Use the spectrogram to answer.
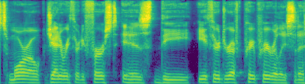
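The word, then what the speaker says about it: Aetherdrift: we're doing because tomorrow January 31st is The Ether drift pre- pre-release did I say it right yes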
